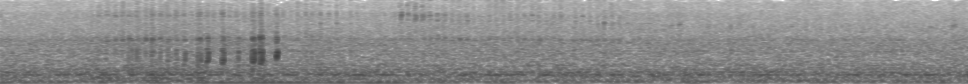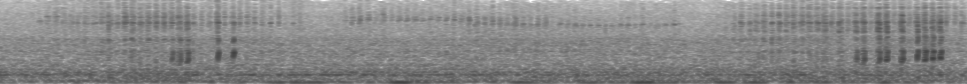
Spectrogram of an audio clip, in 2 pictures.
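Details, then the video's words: Domestic cat purring close up, a steady low rumbling drone with rhythmic pulses, interrupted by occasional soft rustling bursts. "Cat purring compilation"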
